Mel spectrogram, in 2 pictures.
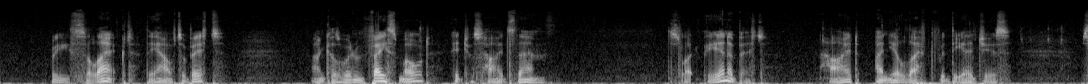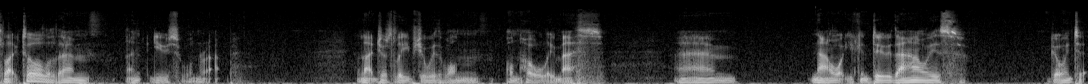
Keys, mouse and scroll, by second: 1.3-3.1 drag, 4.4 h, 7.2-9.0 drag, 8.4 h, 9.3-11.1 middle drag, 10.7 a, 12.3 u, 15.4-17.3 middle drag.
